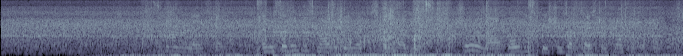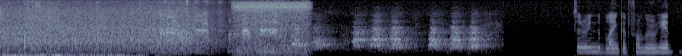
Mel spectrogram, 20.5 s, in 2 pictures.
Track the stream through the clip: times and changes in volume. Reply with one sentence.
You can hear the stream from 0.0 to 14.9 s, at a steady volume.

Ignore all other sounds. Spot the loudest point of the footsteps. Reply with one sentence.
The loudest moment of the footsteps is at 6 seconds.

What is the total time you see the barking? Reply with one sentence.
You can hear the barking for 5 seconds altogether.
